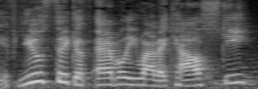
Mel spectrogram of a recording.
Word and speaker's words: Ratajkowski: you think of Emily Ratajkowski the J is silent and her name I looked it up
